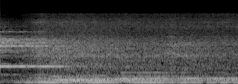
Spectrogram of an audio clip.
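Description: Electric keyboard holding low, sustained chords, swelling in about half a second in as the singing fades.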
